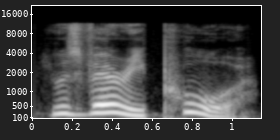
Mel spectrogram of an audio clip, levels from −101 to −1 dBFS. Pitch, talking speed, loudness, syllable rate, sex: 230 Hz, 210 wpm, -16 LUFS, 4.9 syllables/s, female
